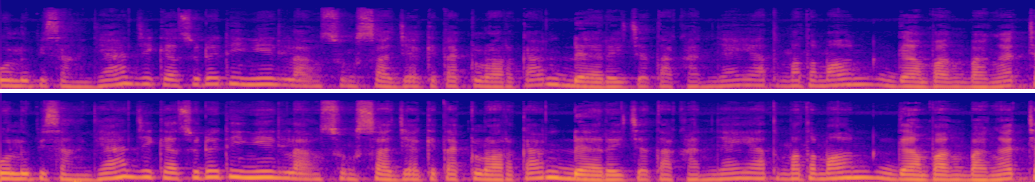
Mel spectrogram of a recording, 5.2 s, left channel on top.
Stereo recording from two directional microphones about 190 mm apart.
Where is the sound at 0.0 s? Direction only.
35° right (ahead or behind).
